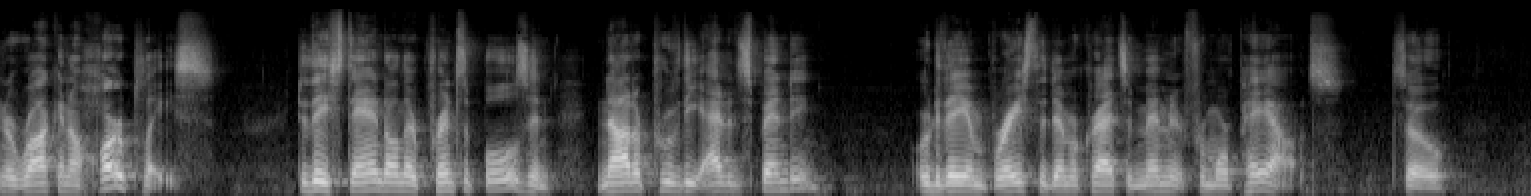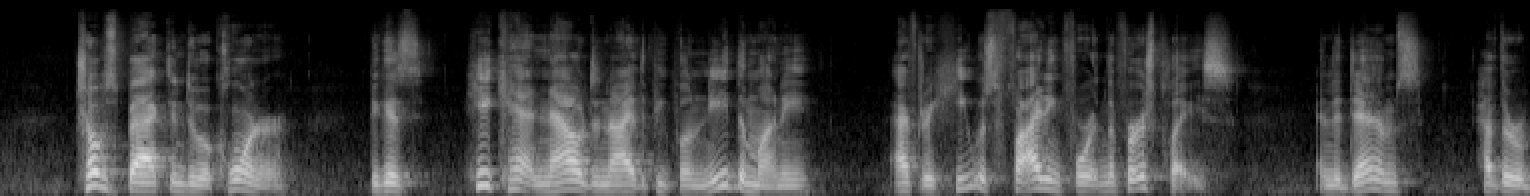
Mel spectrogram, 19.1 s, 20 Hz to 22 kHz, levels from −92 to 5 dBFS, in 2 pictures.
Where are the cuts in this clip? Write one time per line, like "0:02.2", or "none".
0:08.6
